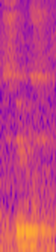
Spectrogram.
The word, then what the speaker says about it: Seuss: Uh, Seuss Geel, and it's actually pronounced So, rhymes with Royce.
